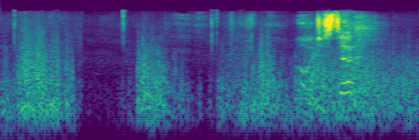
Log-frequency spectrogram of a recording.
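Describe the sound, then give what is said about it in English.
Wind buffets the microphone while cycling quickly downhill, a loud, broad roar that briefly eases around the one- and two-second marks before surging back steadily. “doing a bit of downhill at the moment, which is nice, except of course I have to come off it again tomorrow, so it might be a bit windy because going quite quickly at the minute.”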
